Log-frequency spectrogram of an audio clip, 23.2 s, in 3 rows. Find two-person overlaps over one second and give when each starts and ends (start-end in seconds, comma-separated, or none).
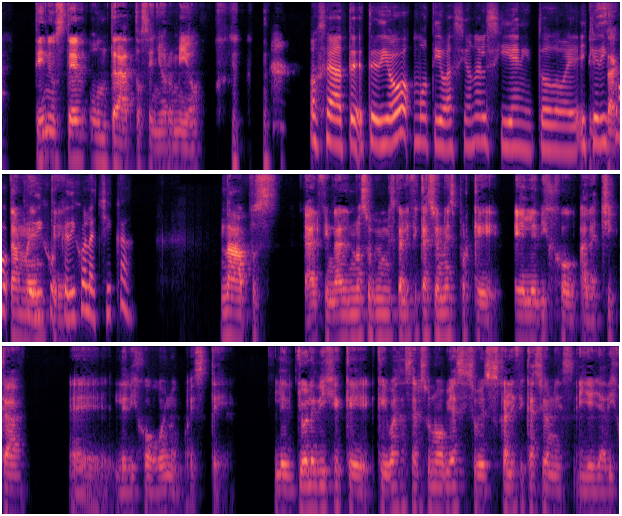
7.3-8.6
